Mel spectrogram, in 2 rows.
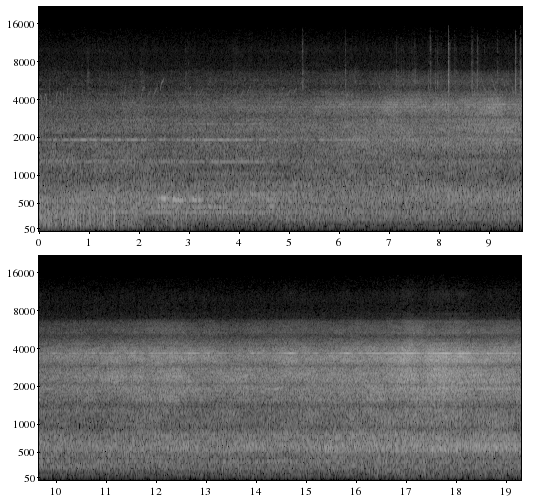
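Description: Boeing 787's General Electric GEnx turbofans running at taxi power as the airliner turns onto the runway: a smooth, quiet whine and hiss that grows gradually louder through the second half.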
